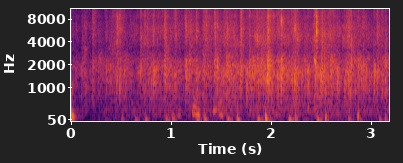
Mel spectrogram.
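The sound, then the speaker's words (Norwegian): Sustained applause from an audience at an evening event, a dense crackle of many hands clapping at once, steady for several seconds with no one speaking over it. “Applaus for AK.”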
